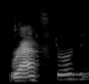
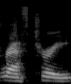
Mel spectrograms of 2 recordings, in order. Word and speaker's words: Raftery: I've been pronouncing your name all this time wrong. Rafferty? It's Raftery, yes.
